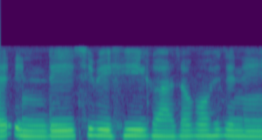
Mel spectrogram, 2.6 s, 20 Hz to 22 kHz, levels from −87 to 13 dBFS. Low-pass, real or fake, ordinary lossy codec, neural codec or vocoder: 5.4 kHz; real; none; none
